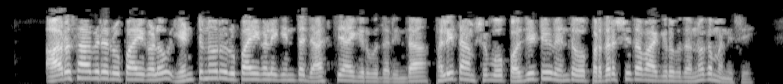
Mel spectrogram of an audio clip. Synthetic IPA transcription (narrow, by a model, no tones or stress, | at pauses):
aːɾusaːʋiɾɐɾuːpaːjiɡɐɭue̞ɳʈunuːɾuɾuːpaːjiɡɐɭiɡint̪ɐd͡ʒaːst̪ijaːɡiɾuʋud̪ɐɾind̪ɐpʰɐlit̪aːmʂɐʋupoːd͡ʒiʈiʋe̞nd̪upɾɐd̪ɐɾʃit̪ɐʋaːɡiɾuʋud̪ɐnːuɡɐmɐnisḭ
